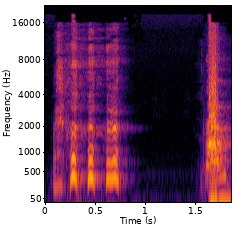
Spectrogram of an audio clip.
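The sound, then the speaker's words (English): A dog barks four times in a quick, steady burst, falls silent, then lets out one more sharp, noisy bark. The barks are loud, with no talking. “God damn it, Frisbee. Shut up.”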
